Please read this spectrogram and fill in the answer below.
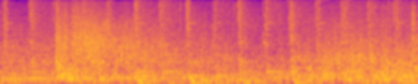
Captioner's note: gunshot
